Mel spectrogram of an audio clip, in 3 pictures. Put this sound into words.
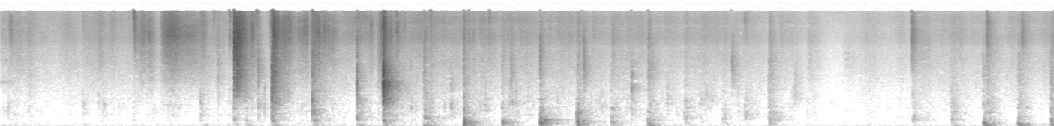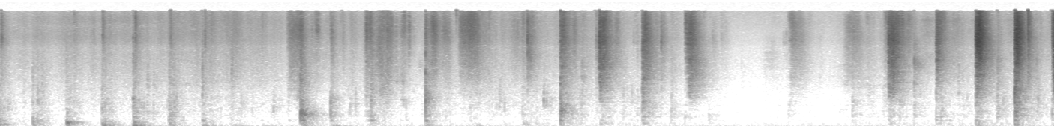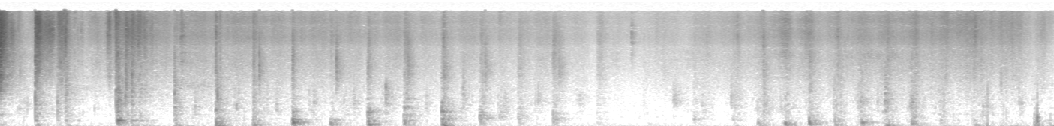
Walking in slippers on floor
walking, footsteps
